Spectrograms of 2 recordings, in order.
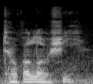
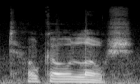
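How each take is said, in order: First: The name ends with an added final vowel sound. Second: The name ends on the final consonant sound. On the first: The speaker calls it wrong. "I guess I said it wrong" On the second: The speaker calls it right. "it says pronounced Tokolosh"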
